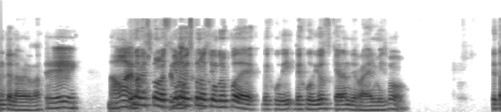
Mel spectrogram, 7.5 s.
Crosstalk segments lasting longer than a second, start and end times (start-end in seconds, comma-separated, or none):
1.9-3.1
